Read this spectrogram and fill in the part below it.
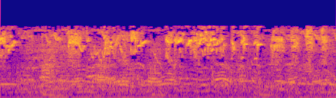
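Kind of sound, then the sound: bird, canary singing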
